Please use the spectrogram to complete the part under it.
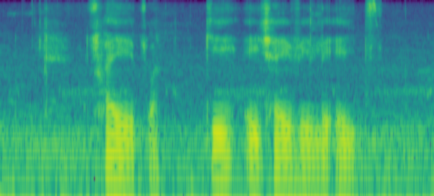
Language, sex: Southern Sotho, male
